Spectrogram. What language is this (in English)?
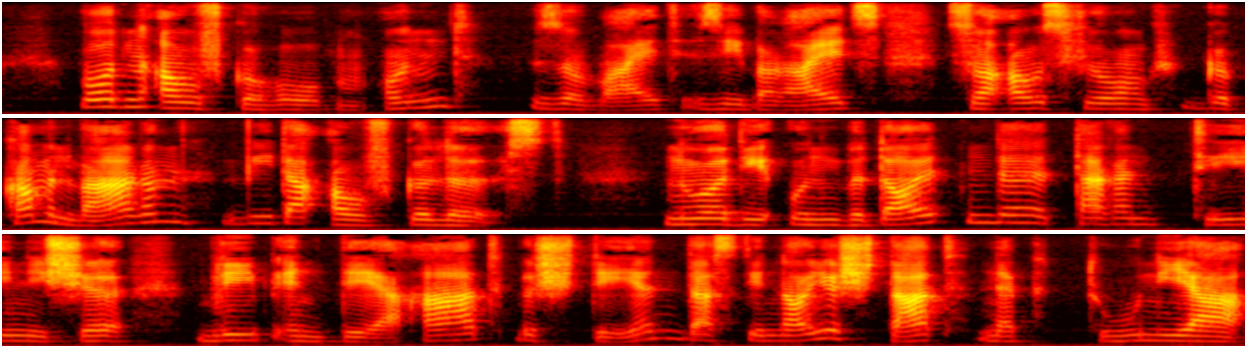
German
